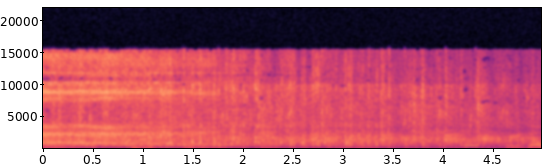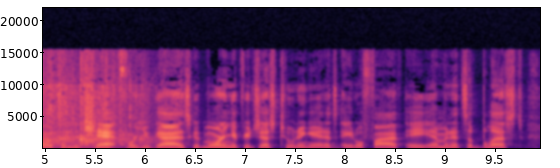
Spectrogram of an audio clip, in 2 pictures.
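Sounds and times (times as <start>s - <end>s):
audience clapping: 0.0s - 6.4s
speech: 5.1s - 9.9s.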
